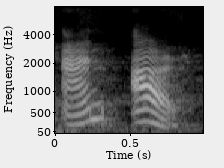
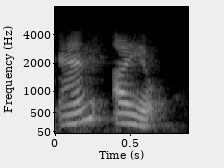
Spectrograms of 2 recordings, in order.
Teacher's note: We say an r, where this h is silent and this sound of the vowel is prominent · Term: silent h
